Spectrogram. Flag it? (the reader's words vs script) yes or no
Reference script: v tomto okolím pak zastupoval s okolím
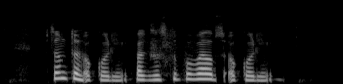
no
